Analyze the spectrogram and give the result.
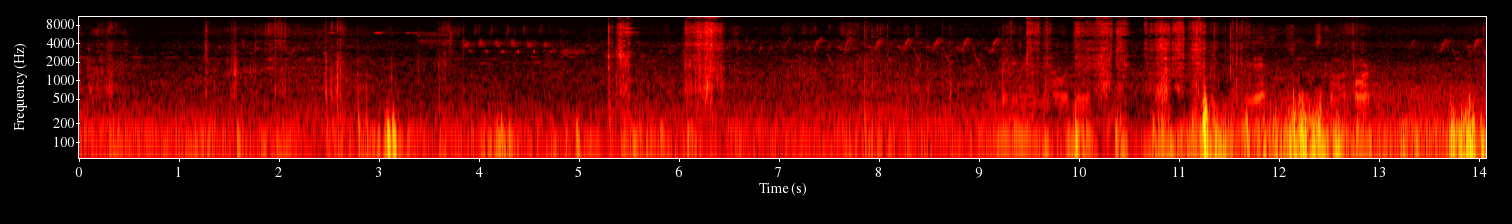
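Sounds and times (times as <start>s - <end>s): shingles scraping: 0.0s - 4.0s, 5.3s - 11.8s.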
